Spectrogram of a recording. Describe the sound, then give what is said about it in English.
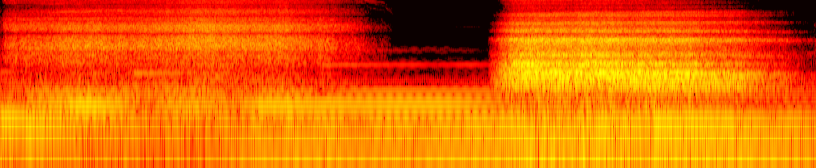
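A slow, deep breath in and out during a calming relaxation exercise: a long, airy inhale, a short pause, then a louder, rushing breathy exhale, all over soft sustained background music. “So let's take one final deep dragon breath in and out.”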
